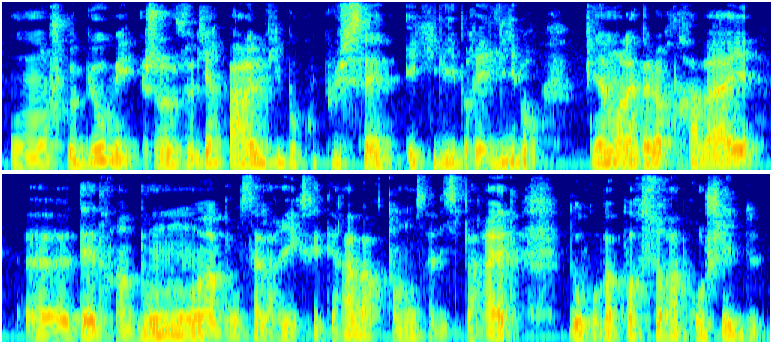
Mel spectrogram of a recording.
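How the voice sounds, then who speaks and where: Man, online presenter, casual explainer to camera, mid pitch, very animated intonation, talks directly to viewers. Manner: conversational, addresses viewers directly; lively, expressive intonation. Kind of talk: informal explainer talk to camera.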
